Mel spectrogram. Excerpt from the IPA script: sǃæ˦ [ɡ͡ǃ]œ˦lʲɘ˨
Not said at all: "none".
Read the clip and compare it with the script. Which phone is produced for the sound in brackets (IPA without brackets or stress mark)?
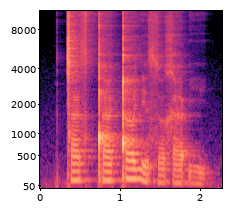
ǃ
